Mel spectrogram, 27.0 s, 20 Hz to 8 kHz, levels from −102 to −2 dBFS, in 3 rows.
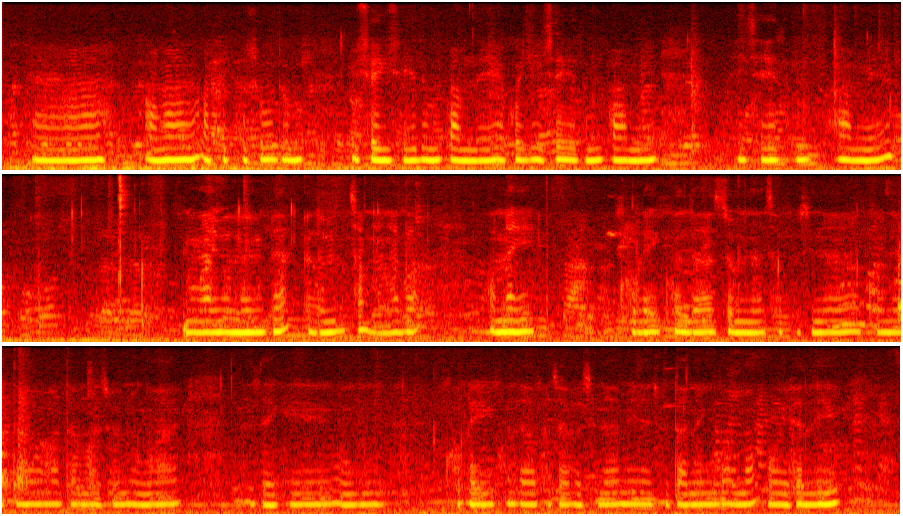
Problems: background sounds at intervals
